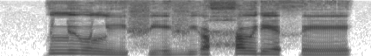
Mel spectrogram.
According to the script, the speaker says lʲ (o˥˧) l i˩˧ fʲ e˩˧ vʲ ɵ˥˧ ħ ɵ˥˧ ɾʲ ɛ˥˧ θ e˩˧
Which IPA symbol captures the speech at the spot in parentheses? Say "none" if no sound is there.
o˥˧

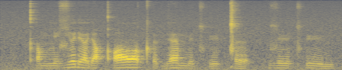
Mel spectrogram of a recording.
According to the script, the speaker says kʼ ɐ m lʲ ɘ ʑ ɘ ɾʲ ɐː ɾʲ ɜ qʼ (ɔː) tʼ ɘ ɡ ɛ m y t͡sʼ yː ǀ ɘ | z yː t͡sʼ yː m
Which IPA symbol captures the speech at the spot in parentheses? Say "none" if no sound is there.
ɔː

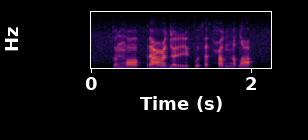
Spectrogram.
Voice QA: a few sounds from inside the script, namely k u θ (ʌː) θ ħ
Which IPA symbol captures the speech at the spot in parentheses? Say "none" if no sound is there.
ʌ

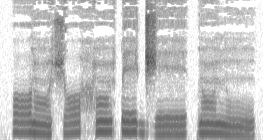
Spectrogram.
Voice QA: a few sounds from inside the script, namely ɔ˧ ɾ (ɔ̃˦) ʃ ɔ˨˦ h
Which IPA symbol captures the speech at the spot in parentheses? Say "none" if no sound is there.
ɔ̃˨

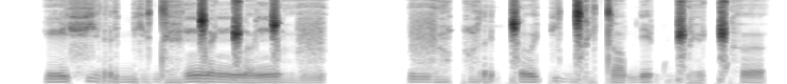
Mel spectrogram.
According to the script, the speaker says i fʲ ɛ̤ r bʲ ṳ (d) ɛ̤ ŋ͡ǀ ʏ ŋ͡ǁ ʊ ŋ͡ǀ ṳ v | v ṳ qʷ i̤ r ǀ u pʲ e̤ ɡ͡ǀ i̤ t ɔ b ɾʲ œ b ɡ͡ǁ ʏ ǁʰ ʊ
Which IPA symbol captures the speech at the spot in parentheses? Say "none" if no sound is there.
d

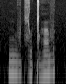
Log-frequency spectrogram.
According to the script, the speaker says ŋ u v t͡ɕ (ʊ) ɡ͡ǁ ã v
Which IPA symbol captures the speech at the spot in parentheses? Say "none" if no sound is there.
ʊ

